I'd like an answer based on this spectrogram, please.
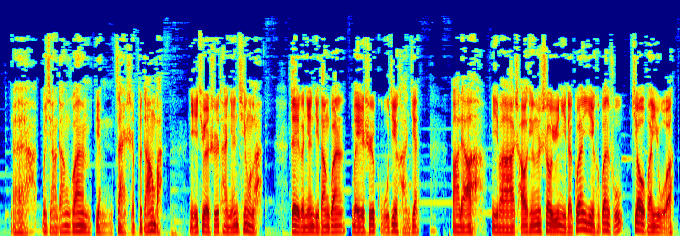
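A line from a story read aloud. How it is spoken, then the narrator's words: Sighing. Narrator (Chinese): 刘神威叹了口气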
